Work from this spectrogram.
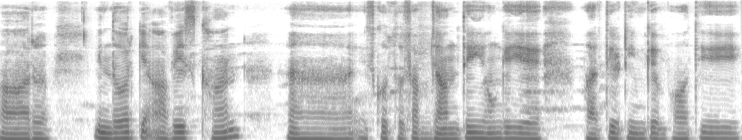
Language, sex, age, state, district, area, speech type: Hindi, male, 30-45, Madhya Pradesh, Betul, urban, spontaneous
